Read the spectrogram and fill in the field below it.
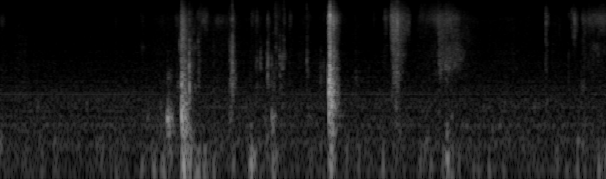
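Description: A cardboard box flap is opened with a scrape.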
